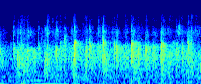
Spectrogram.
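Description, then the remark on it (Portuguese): A church audience gives a round of applause for Jesus, a dense, steady wash of many hands clapping with a few sharper claps standing out, filling the whole short stretch. “Vamos dar mais uma salva de palmas para Jesus.”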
